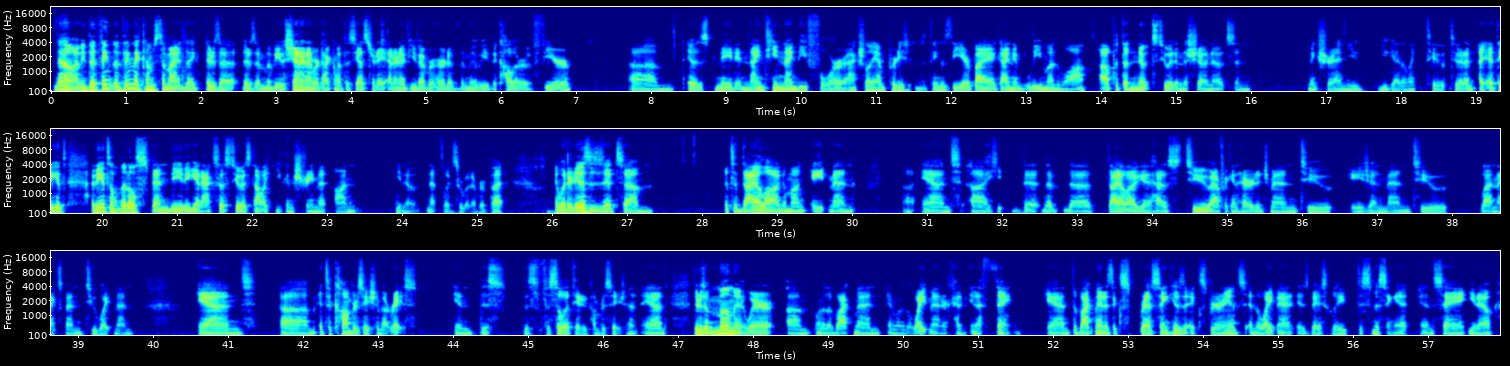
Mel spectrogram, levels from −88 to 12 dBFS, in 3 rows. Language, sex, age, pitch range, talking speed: English, male, 30-49, 90-115 Hz, 210 wpm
